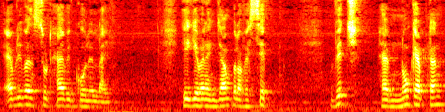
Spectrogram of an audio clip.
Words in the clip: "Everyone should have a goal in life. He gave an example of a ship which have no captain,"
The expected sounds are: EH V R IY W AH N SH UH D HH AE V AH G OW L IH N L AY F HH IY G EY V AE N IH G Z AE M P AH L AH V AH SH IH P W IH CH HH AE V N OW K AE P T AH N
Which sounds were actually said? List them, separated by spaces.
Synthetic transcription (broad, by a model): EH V R IY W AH N SH UH D HH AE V AH G OW L IH N L AY F HH IY G EY V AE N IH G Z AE M P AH L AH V AH S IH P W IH CH HH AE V N OW K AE P T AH N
